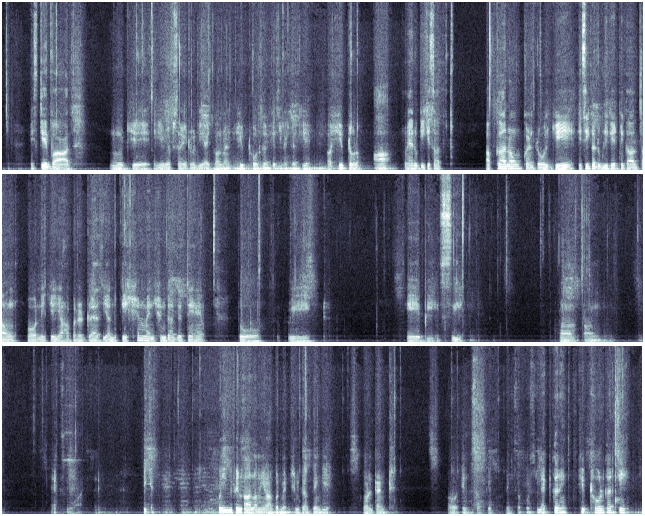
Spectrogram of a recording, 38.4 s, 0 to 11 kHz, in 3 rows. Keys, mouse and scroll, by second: 1.0 click, 2.7 shift+click, 3.7 shift+Up, 5.6 click, 10.4 ctrl+j, 11.9 shift+Down, 13.3 Down, 15.1 click, 17.8 shift+s, 18.2 t, 20.3 space, 20.6 shift+a, 21.0 b, 22.8-26.5 typing, 29.4 click, 31.6 click.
